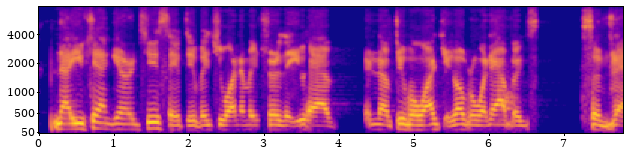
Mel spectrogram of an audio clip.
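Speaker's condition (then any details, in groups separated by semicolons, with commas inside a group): Cerebral palsy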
